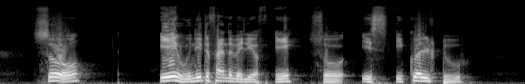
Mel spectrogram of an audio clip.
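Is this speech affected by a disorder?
No.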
